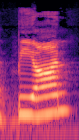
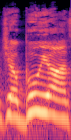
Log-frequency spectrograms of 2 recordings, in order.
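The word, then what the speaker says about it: Bouillon: nice is that how you say it the beond the um bu buan I'm sorry I've been saying it wrong so Joe buan so he' call him Joe soup so he's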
